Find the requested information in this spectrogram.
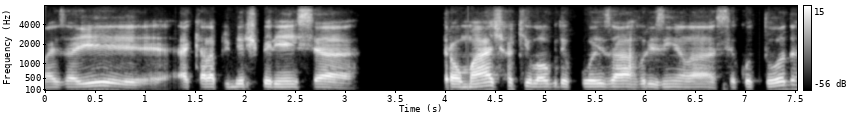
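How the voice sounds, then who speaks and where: A man speaks at a fairly slow pace in a strong Carioca accent, his pitch fairly low. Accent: carioca accent with strong hissing s. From Rio de Janeiro, Brazil. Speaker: bonsai enthusiast, engineer. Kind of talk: podcast interview.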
